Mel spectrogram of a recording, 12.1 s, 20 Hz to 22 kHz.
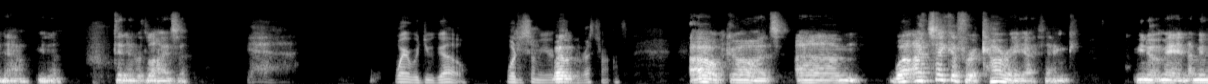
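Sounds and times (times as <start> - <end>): man saying yeah softly: 4.2 - 6.1.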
